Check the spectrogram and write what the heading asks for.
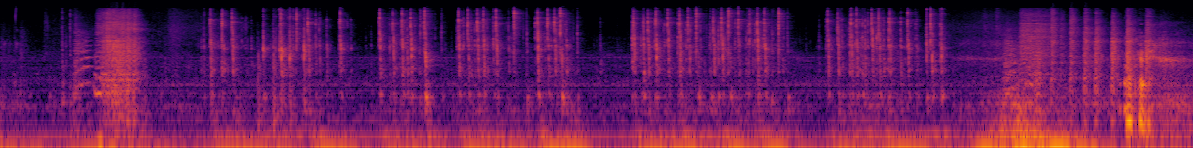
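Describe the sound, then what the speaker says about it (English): Someone types on a computer keyboard in fast, uneven bursts of soft key clicks with short pauses between them. The sound is faint and close, with a couple of louder bumps and no talk over it. "Let me just type in."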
